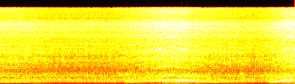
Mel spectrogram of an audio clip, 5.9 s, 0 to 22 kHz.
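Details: Honda S2000 petrol engine idling, then revving twice: a steady hum that rises in pitch with the revs. Humming or whining noise, cause unknown.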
